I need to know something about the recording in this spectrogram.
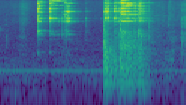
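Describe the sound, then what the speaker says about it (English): Metal spindle wrenches supplied with an Altmill CNC router being handled, clinking and clanking in a few quick sharp metallic knocks followed by a longer rattling jangle, close and fairly loud. "These are the wrenches that come with your spindle."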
